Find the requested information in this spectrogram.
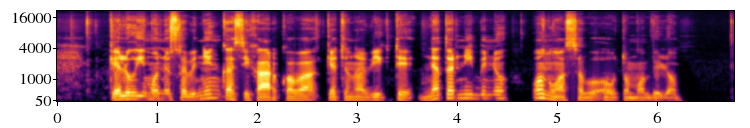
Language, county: Lithuanian, Vilnius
